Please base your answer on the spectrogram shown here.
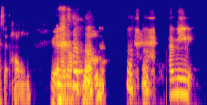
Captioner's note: laughter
